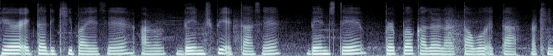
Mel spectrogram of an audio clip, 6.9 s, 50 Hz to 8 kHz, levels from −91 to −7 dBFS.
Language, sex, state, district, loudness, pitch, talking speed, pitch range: Nagamese, female, Nagaland, Kohima, -17 LUFS, 165 Hz, 165 wpm, 155-175 Hz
